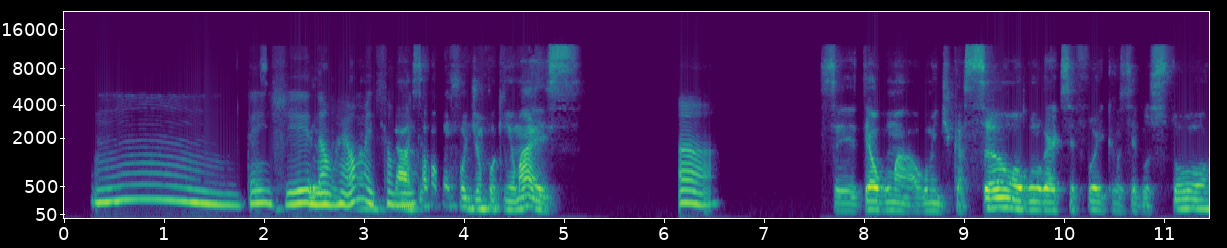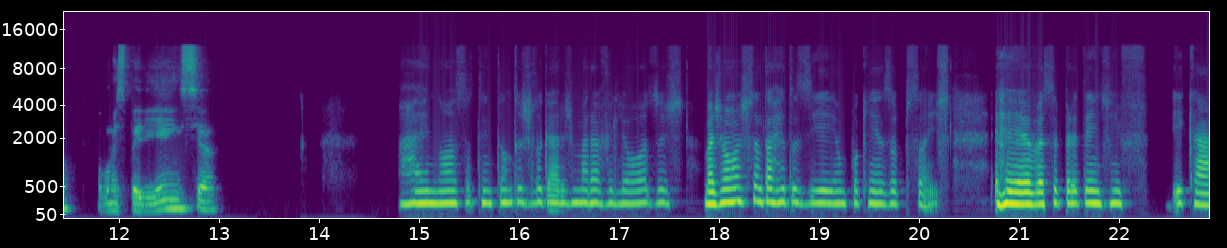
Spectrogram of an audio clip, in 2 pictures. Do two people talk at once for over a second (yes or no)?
yes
